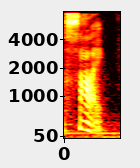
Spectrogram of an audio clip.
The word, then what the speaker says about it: Psi: Okay, so I want to move along to define a function that I'm going to call Sigh, the Greek letter Sigh.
